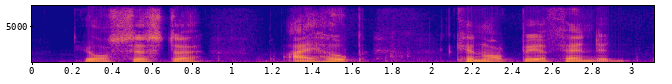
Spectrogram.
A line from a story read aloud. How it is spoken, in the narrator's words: said he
